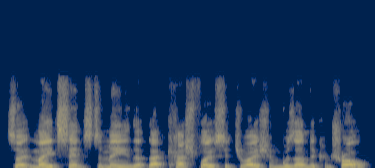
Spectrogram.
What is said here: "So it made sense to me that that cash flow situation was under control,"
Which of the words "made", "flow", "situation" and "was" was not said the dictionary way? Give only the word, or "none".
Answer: none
